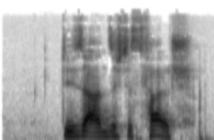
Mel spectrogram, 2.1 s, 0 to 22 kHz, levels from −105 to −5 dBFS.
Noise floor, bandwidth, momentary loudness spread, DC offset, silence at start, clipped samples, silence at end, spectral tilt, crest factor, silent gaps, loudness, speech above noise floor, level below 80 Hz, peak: -57 dBFS; 14.5 kHz; 9 LU; under 0.1%; 0.65 s; under 0.1%; 0.1 s; -5 dB/octave; 18 dB; none; -16 LUFS; 41 dB; -48 dBFS; 0 dBFS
